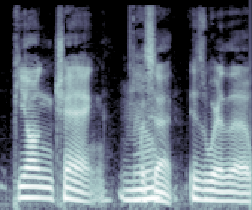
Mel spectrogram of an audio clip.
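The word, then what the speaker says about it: PyeongChang: Pyongyang. Pyong Chang. What's that? is where the Winter Olympics are. Is it pronounced Chang or Yang?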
